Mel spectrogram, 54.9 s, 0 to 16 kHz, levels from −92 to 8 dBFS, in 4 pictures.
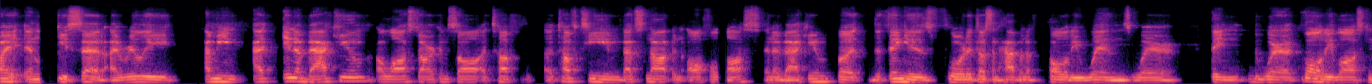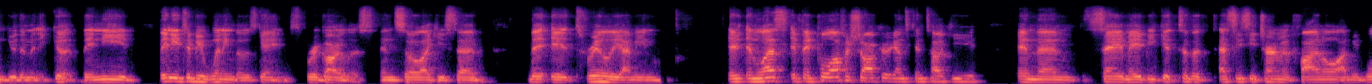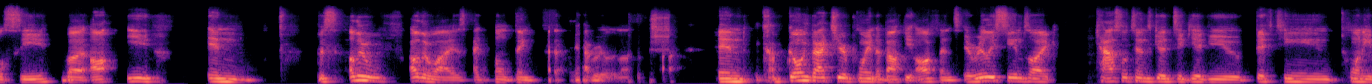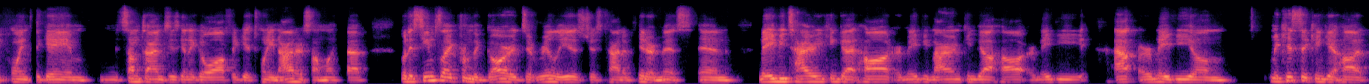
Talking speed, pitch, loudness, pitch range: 195 wpm, 115 Hz, -22 LUFS, 105-125 Hz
